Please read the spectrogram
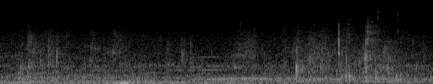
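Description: Footsteps on gravelly dirt ground: a series of irregular steps with light crunches and clicks.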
